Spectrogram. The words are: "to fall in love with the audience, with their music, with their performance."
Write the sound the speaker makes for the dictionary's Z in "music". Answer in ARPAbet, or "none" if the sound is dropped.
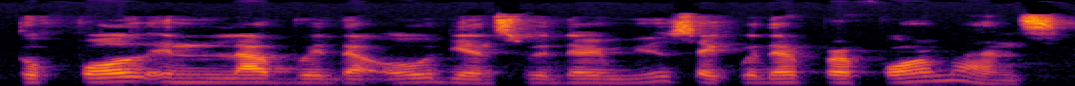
S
